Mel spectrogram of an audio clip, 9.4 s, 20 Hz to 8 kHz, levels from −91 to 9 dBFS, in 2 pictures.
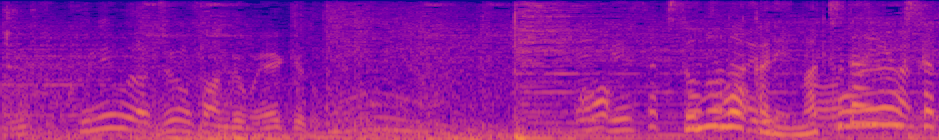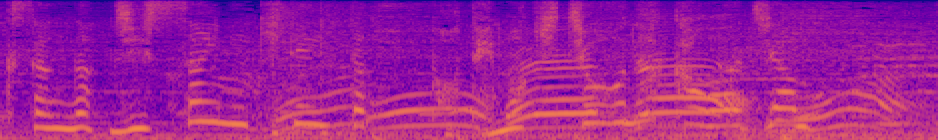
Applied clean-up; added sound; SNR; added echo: none; none; none; none.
